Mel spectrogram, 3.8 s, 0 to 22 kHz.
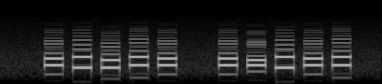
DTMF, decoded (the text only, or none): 83198 87389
